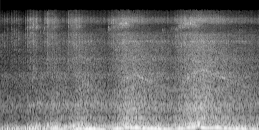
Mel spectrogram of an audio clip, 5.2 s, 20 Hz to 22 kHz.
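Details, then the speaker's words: 1974 Karmann VW Beetle air-cooled flat-four, freshly built and turnkey; fires right up with no smoke, idles with an even low rumble, steady beat and small swells; smooth normal idle. "can hear the engine idles nice and smooth sounds great when it revs fired right up no smoke this car is truly dialed in"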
